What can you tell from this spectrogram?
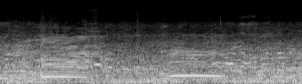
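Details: Cattle at a market in Chattogram, Bangladesh, on 19 December 2024, where Sahiwal bull calves are sold: two drawn-out, low moos, each about half a second long, separated by a pause, with market chatter behind them.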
